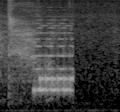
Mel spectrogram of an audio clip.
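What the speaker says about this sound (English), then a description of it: "Sorry, it's the phone going." A telephone rings once indoors, a short two-tone electronic trill that stands out clearly against a quiet room and stops abruptly.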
